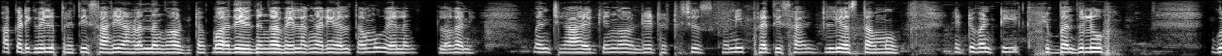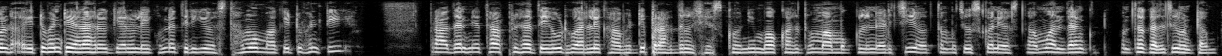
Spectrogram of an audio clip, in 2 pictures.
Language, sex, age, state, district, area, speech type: Telugu, female, 18-30, Andhra Pradesh, Sri Balaji, urban, spontaneous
